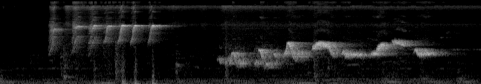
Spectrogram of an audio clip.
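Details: White-rumped shama singing actively after moult, a kept bird: a fast series of high, sharp repeated notes, then a warbled phrase of stepped notes that rise and fall.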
